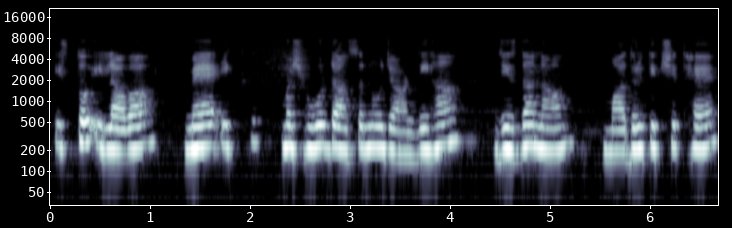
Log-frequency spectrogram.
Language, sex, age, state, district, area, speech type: Punjabi, female, 45-60, Punjab, Mohali, urban, spontaneous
